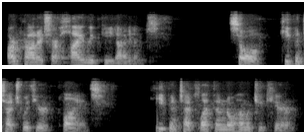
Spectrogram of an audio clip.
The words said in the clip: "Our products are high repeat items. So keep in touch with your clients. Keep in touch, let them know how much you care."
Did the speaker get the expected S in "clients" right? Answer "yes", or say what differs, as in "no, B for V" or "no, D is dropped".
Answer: yes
